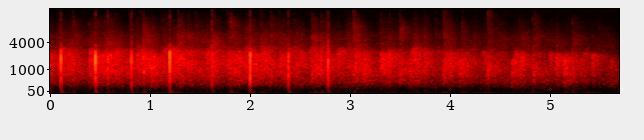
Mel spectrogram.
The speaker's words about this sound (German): Also, ich möchte einfach mal einen Applaus am Technikteam machen, das ja alles das ermöglicht.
